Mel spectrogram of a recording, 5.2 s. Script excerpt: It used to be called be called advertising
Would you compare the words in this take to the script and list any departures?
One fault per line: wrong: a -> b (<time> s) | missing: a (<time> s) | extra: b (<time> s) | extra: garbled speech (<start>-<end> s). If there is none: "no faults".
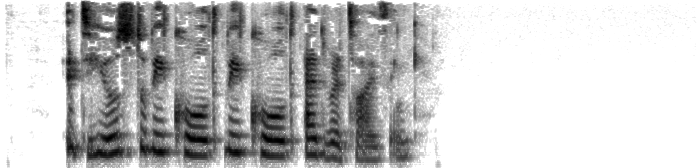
no faults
